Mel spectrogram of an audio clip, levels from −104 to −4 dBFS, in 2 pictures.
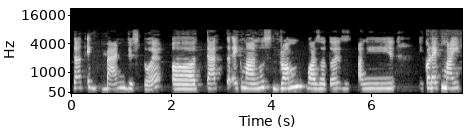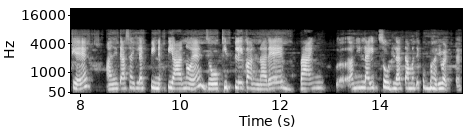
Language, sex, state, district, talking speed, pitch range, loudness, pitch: Marathi, female, Maharashtra, Dhule, 145 wpm, 230-260 Hz, -16 LUFS, 240 Hz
